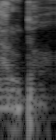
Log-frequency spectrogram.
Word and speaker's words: Naruto: Sasuke's voice actor was the only person who pronounced it right. Naruto.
